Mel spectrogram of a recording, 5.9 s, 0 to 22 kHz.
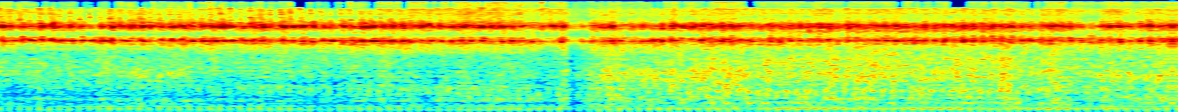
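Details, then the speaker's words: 1962 Gravely L/LI walk-behind tractor, single-cylinder, mowing a field after valve adjustment and carburetor tuning: steady, even chugging firing rate holding speed without stumbling under load; runs acceptably. "okay it doesn't seem to be too bad"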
